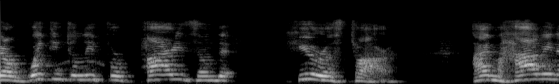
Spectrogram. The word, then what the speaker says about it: Paris: París en inglés es Paris. Se escribe lo mismo, pero la pronunciación cambia el acento, ¿no verdad? No es en la I, sino más bien en la PA inicial, el acento en inglés.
